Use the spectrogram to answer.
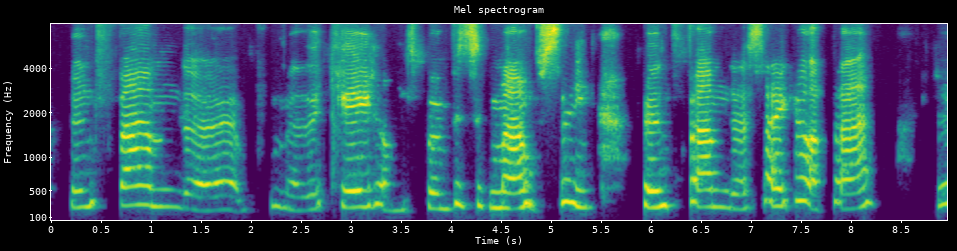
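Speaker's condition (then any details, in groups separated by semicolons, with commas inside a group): Mild dysarthria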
